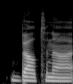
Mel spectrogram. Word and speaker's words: Bealtaine: That's why I tend to lean more toward the Irish Scottish Gaelic pronunciations and spellings, Beltina and Beltana, respectively.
